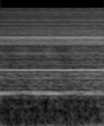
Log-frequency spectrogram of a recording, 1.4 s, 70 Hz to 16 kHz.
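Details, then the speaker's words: Mini lathe spring form tool holder cutting a 5/16" radius on the end of 1018 steel rod; steady thin ringing tone over the cut with no pitch change, a small amount of tool chatter. "some I hear some little chatter - I don't know if you can hear that that's a small amount of chatter"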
